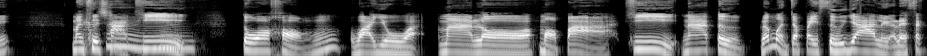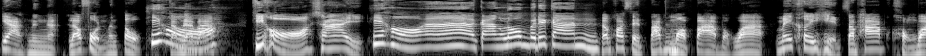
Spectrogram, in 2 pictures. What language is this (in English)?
Thai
